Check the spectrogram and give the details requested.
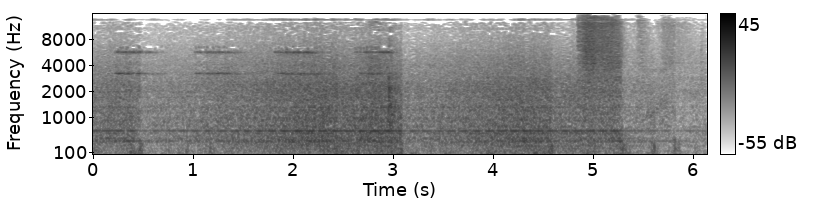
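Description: PATCO Budd rapid-transit train standing at a station: a two-tone warning beep repeats about once every 0.8 s, four times, over the car's steady electrical hum. About five seconds in there is a short loud hiss of released air, just before the train pulls out. Wind rumbles on the microphone.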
